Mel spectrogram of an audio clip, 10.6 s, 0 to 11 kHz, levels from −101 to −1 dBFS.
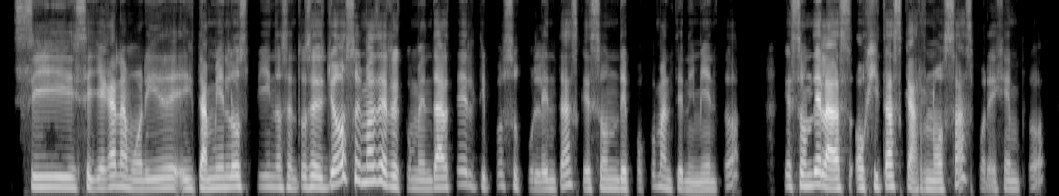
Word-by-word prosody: sí, 175 Hz, -1 st, -1 dB
se 160 Hz, +1 st, -3 dB
llegan 180 Hz, +4 st, +2 dB
a -, -, +2 dB
morir, 150 Hz, +2 st, -3 dB
y 155 Hz, 0 st, -4 dB
también 165 Hz, +2 st, +2 dB
los 180 Hz, 0 st, 0 dB
pinos. 180 Hz, -2 st, -9 dB
Entonces, 175 Hz, +1 st, -1 dB
yo 215 Hz, -, +3 dB
soy 300 Hz, -3 st, -2 dB
más 260 Hz, +1 st, +3 dB
de 225 Hz, -, +5 dB
recomendarte 165 Hz, +3 st, 0 dB
el 195 Hz, -5 st, -8 dB
tipo 175 Hz, +4 st, -13 dB
suculentas, 145 Hz, +3 st, -6 dB
que 145 Hz, -, -6 dB
son 155 Hz, 0 st, -6 dB
de 150 Hz, -1 st, -1 dB
poco 150 Hz, +6 st, -21 dB
mantenimiento, 140 Hz, 0 st, -7 dB, 0.4 s
que 185 Hz, -, -7 dB
son 190 Hz, +2 st, 0 dB
de 215 Hz, 0 st, +8 dB
las 160 Hz, -3 st, +9 dB
hojitas 175 Hz, +3 st, 0 dB
carnosas, 140 Hz, +3 st, -2 dB
por 150 Hz, -2 st, -16 dB
ejemplo. 140 Hz, -2 st, -11 dB
165 Hz, 175 wpm, -25 LUFS, 150-180 Hz, 0.4 s, las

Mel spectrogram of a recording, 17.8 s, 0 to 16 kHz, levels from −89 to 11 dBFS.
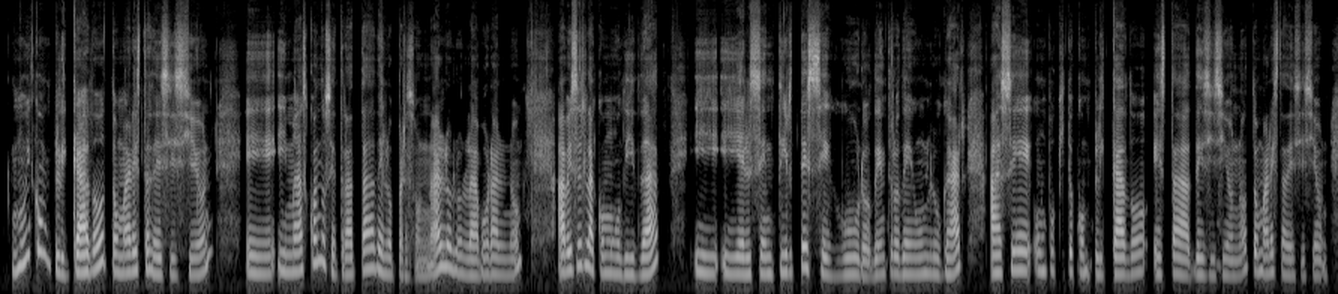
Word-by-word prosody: muy 255 Hz, -, -2 dB
complicado 205 Hz, -, +2 dB
tomar 185 Hz, -4 st, -2 dB
esta 210 Hz, +1 st, -1 dB
decisión, 170 Hz, -, +2 dB, 0.5 s
eh, 175 Hz, -1 st, -3 dB
y 200 Hz, -3 st, -5 dB
más 195 Hz, +3 st, 0 dB
cuando 290 Hz, -1 st, -1 dB
se 180 Hz, -, +8 dB
trata 170 Hz, +7 st, -2 dB
de 210 Hz, -3 st, -3 dB
lo 170 Hz, -2 st, -8 dB
personal 150 Hz, -, -2 dB
o 235 Hz, -, -2 dB
lo 180 Hz, -3 st, -9 dB
laboral, 165 Hz, +1 st, -4 dB
¿no?, 165 Hz, +12 st, -8 dB, 0.5 s
a 190 Hz, -, +6 dB
veces 250 Hz, +6 st, +5 dB
la 230 Hz, -3 st, +4 dB
comodidad 175 Hz, -, -2 dB, 0.5 s
y 185 Hz, -3 st, -6 dB
y 175 Hz, -1 st, -5 dB
el 170 Hz, 0 st, -1 dB
sentirte 190 Hz, +6 st, +1 dB
seguro 165 Hz, -5 st, +4 dB
dentro 175 Hz, +2 st, -6 dB
de 170 Hz, 0 st, -6 dB
un 175 Hz, +1 st, -10 dB
lugar 170 Hz, +7 st, -1 dB, 0.3 s
hace 200 Hz, +3 st, +5 dB
un 200 Hz, 0 st, -10 dB
poquito 200 Hz, 0 st, -11 dB
complicado 175 Hz, 0 st, -3 dB
esta 170 Hz, -2 st, -1 dB
decisión, 160 Hz, -1 st, 0 dB
¿no?, 205 Hz, -, -10 dB
tomar 195 Hz, -7 st, -6 dB
esta 185 Hz, -2 st, -5 dB
decisión, 160 Hz, 0 st, -4 dB
175 Hz, 140 wpm, -22 LUFS, 170-200 Hz, 0.5 s, se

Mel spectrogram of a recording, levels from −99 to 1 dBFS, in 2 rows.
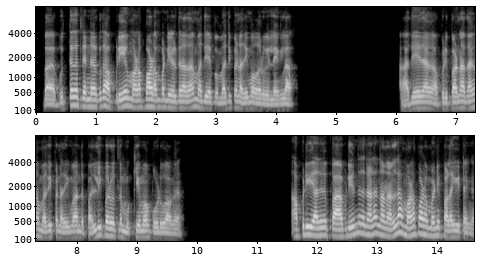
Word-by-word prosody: ப -, -, +4 dB, 0.2 s
புத்தகத்துல 180 Hz, +6 st, +1 dB
என்ன 155 Hz, -, +1 dB
இருக்குதோ 160 Hz, +3 st, +1 dB
அப்டியே 145 Hz, +4 st, 0 dB
மனப்பாடம் 145 Hz, +1 st, +3 dB
பண்ணி 145 Hz, -2 st, -1 dB
எழுதுனா 135 Hz, 0 st, 0 dB
தான் 150 Hz, 0 st, -1 dB
மதிய 130 Hz, -2 st, -1 dB, 0.2 s
மதிப்பெண் 135 Hz, +2 st, -3 dB
அதிகமா 120 Hz, +1 st, -2 dB
வரும் 110 Hz, -2 st, -2 dB
இல்லைங்களா? 105 Hz, +1 st, -1 dB, 1.9 s
அதே 125 Hz, +5 st, -2 dB
தாங்க. 130 Hz, -1 st, +1 dB
அப்படி 120 Hz, +2 st, -6 dB
பண்ணாதாங்க 135 Hz, +3 st, +1 dB
மதிப்பெண் 130 Hz, 0 st, -3 dB
அதிகமா 120 Hz, +2 st, -1 dB
அந்த 120 Hz, -, -6 dB
பள்ளி 170 Hz, -, -1 dB
பருவத்துல 150 Hz, -3 st, 0 dB
முக்கியமா 130 Hz, +4 st, -2 dB
போடுவாங்க. 110 Hz, -2 st, -2 dB, 2.0 s
அப்டி 180 Hz, +5 st, 0 dB
அது 160 Hz, -, +2 dB, 0.3 s
அப்டி 145 Hz, +3 st, 0 dB
இருந்ததனால 200 Hz, 0 st, 0 dB
நா -, -, +4 dB
நல்லா 185 Hz, +10 st, +3 dB
மனப்பாடம் 180 Hz, 0 st, +2 dB
பண்ணி 165 Hz, +2 st, -1 dB
பழகிட்டேங்க. 130 Hz, -6 st, -1 dB
135 Hz, 140 wpm, -24 LUFS, 120-160 Hz, 2.0 s, ப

